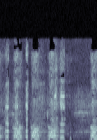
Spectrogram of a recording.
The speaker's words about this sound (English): Who's that? Are they going to start? Are they going to start barking jingle bells? is that Rin Tin Tin? Who the heck is that?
